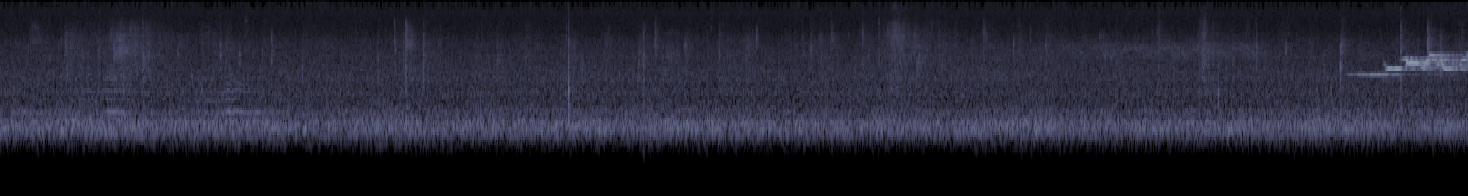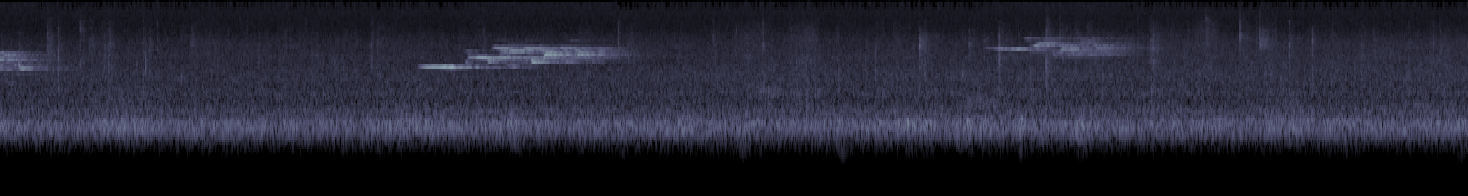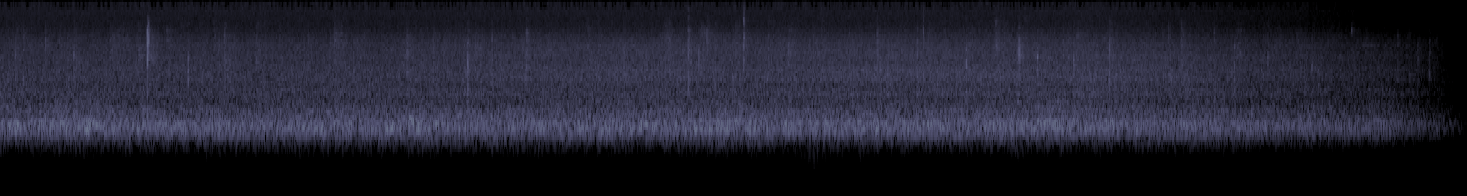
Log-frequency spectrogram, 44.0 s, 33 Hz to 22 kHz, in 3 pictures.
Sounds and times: Hermit thrushes calling 13.5 - 15.2
Hermit thrushes calling 18.9 - 20.9

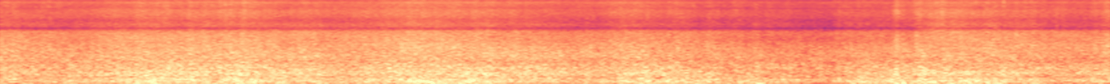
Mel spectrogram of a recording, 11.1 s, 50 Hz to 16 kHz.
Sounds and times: Play of the waves 0.0 - 11.1

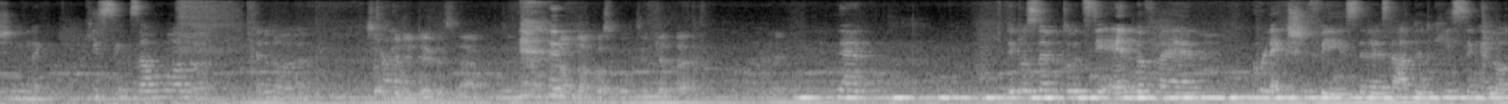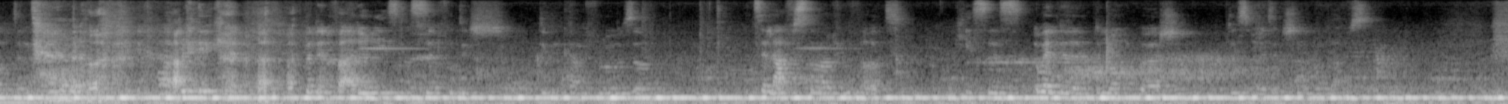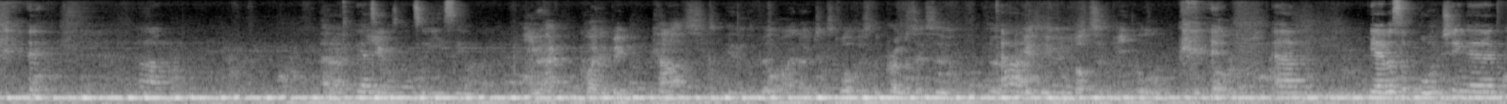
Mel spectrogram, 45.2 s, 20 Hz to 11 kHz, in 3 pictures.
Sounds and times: speaking 10.0 - 21.7
speaking 22.6 - 28.9
speaking 33.2 - 45.2

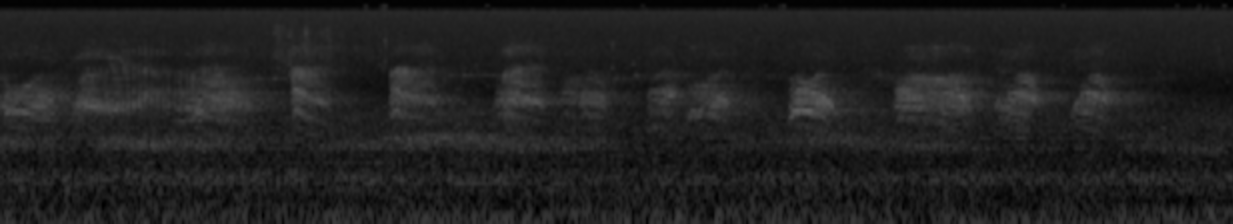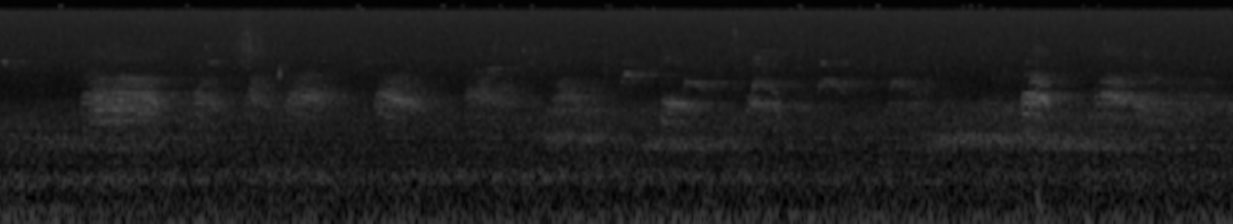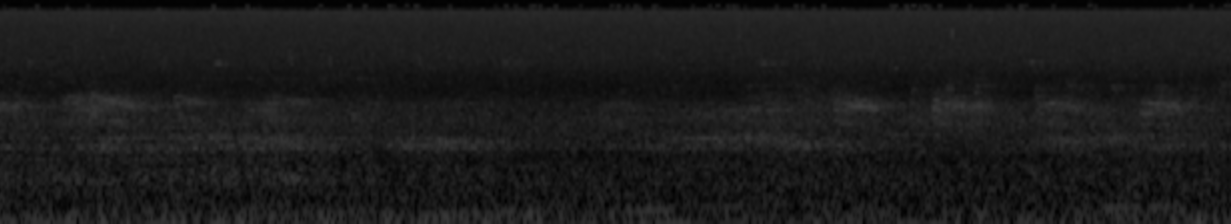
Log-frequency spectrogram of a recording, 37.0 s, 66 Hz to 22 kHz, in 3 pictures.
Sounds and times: crows 0.0 - 11.5
crows 13.2 - 18.4
crows 22.5 - 24.6

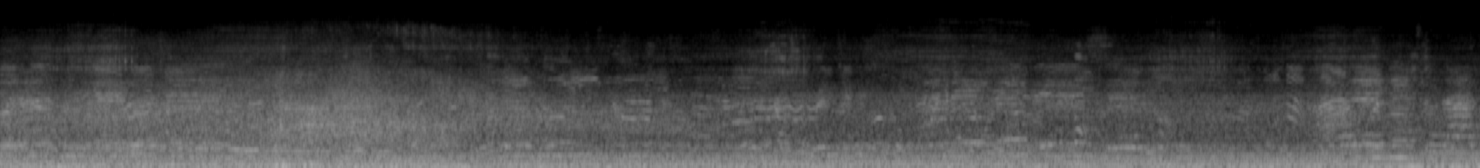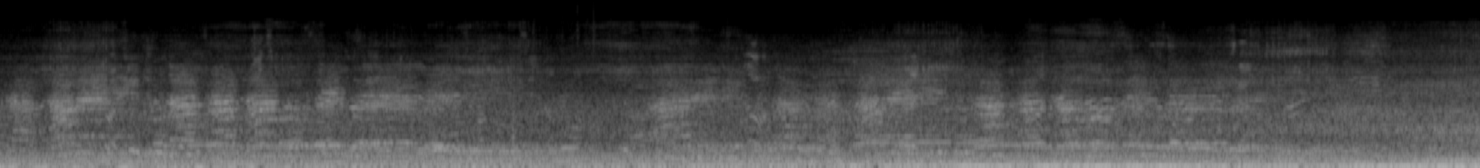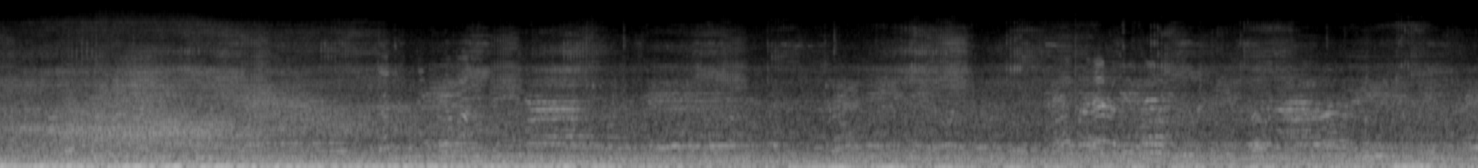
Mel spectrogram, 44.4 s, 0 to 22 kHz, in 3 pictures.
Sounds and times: people start to sing 0.0 - 44.3
slowly passing boat 0.0 - 44.3

